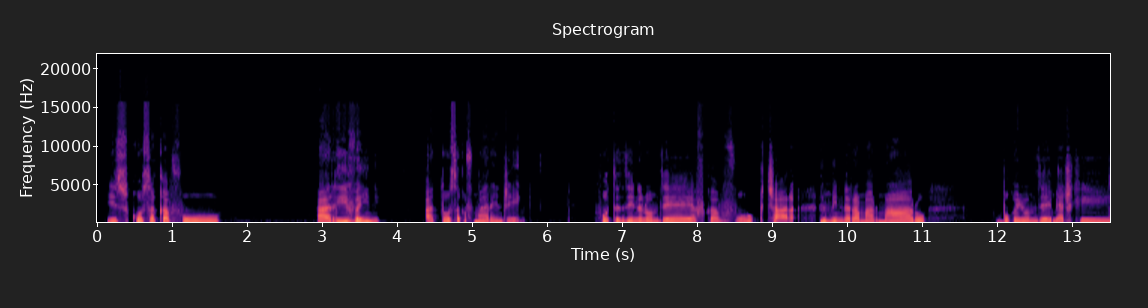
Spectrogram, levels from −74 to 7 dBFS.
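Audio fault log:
Nothing to log here; listening all the way along this speech recording, there's no fault to be heard anywhere.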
